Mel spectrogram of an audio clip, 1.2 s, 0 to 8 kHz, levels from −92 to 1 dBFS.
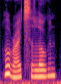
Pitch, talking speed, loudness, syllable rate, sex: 200 Hz, 195 wpm, -15 LUFS, 5.1 syllables/s, female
